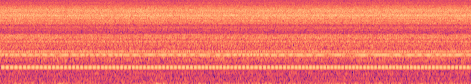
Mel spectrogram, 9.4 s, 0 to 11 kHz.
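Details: Dell CS24-SC 1U server (dual Xeon L5420, two of four 40mm San Ace fans removed) under Prime95 full load: small fans spin up to a steady high-pitched whine over rushing air as CPUs heat; normal cooling.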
